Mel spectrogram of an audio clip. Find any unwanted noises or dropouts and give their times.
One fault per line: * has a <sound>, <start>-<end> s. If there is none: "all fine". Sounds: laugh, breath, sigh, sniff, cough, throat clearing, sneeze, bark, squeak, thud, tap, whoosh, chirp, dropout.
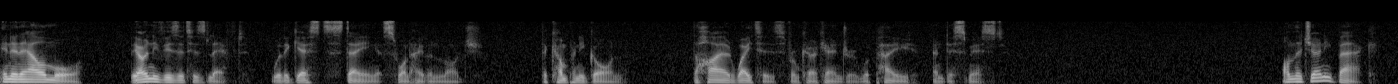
all fine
